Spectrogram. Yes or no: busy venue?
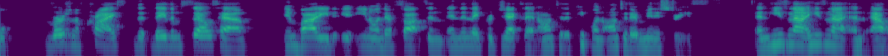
no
